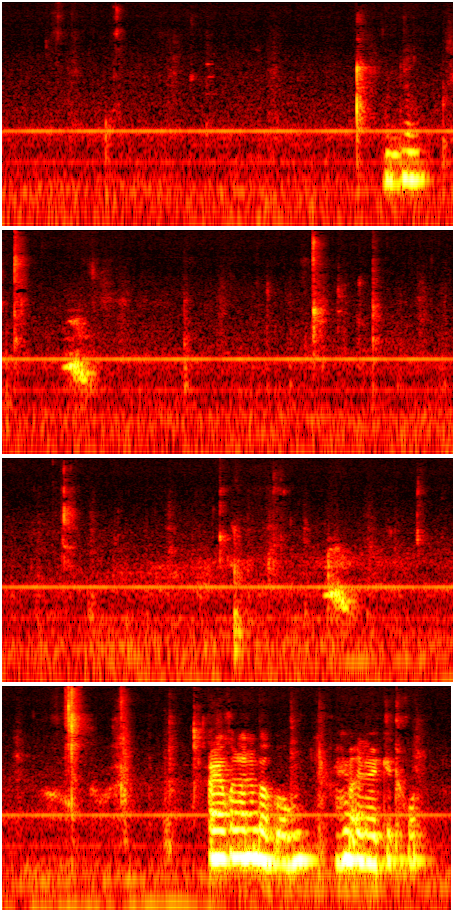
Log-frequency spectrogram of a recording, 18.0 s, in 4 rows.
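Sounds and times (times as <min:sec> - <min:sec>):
faint steady tone: 0:00.0 - 0:14.6
person chewing: 0:07.0 - 0:15.6.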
